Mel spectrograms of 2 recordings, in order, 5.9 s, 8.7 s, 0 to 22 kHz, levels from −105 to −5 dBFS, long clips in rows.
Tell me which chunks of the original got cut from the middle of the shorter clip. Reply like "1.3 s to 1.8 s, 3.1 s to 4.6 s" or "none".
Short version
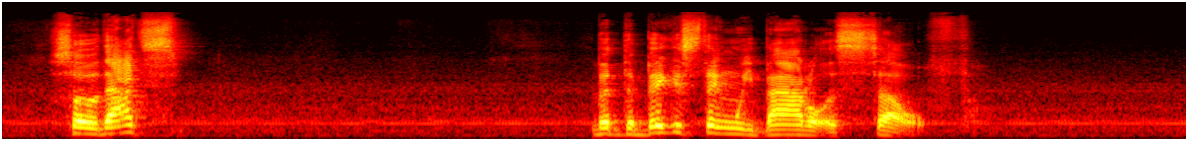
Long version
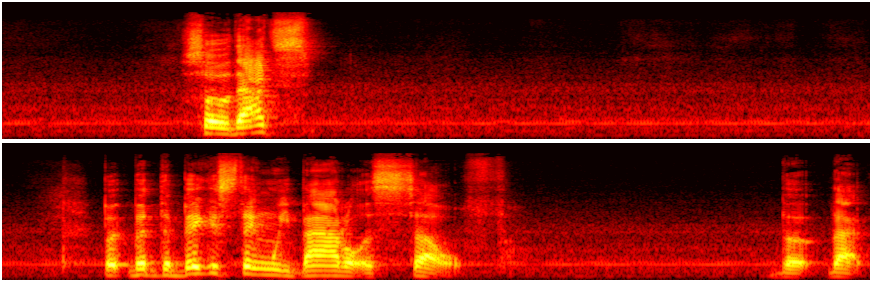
3.6 s to 5.0 s

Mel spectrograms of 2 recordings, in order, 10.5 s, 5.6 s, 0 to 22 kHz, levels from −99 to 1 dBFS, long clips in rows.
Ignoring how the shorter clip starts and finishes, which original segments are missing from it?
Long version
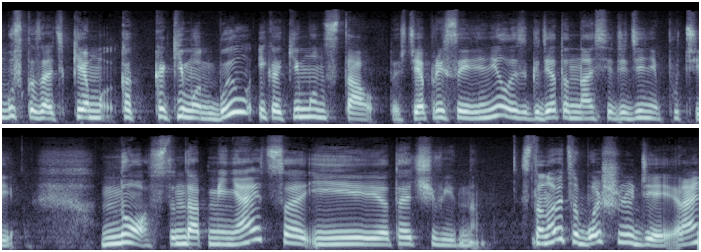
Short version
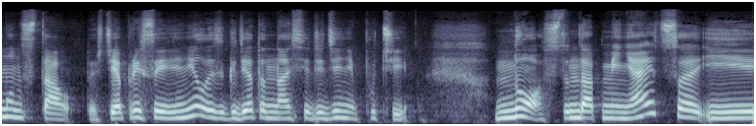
none

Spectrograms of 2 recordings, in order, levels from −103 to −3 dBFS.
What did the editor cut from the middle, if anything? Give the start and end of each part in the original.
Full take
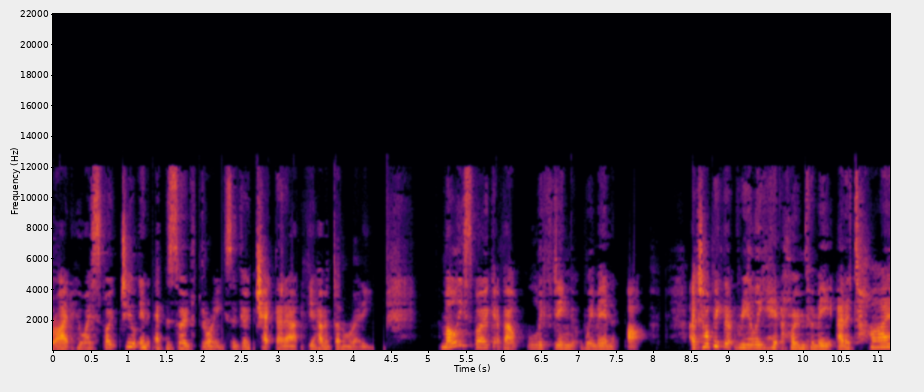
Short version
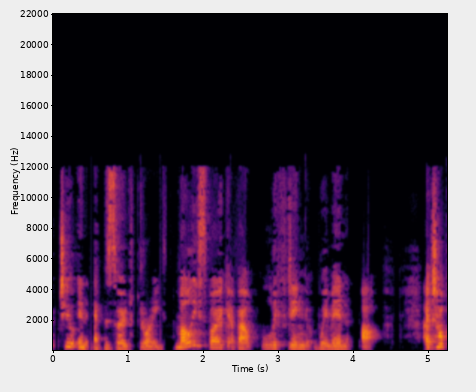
2.3 s to 5.0 s

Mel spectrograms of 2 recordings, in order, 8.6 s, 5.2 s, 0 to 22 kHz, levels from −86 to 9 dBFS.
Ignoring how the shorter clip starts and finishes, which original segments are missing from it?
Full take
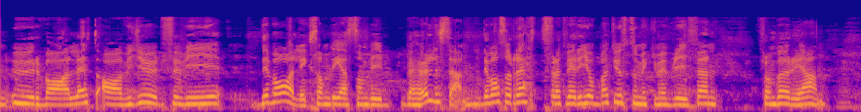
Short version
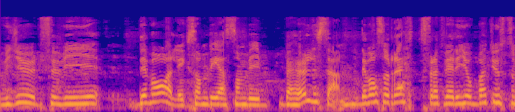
none

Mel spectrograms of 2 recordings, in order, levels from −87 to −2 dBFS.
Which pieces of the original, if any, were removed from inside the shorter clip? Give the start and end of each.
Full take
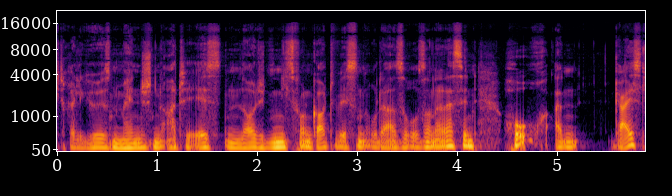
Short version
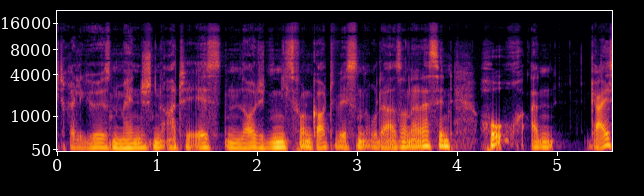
3.4 s to 3.6 s

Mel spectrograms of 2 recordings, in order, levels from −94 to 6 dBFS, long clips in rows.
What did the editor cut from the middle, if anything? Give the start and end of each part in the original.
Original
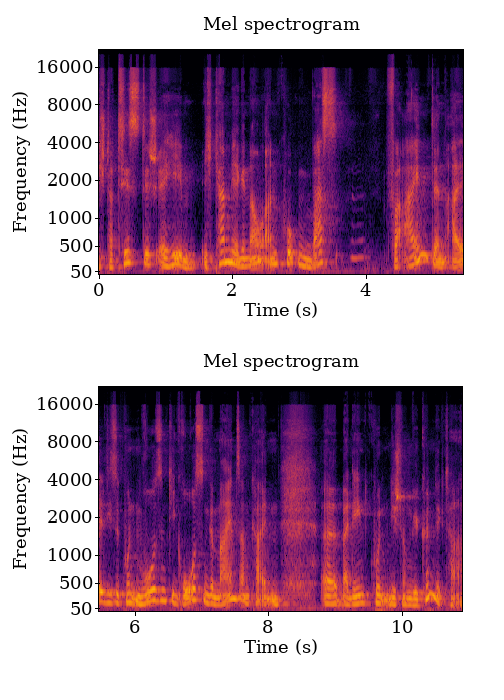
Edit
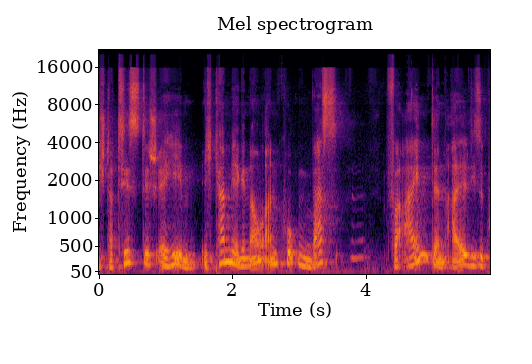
none

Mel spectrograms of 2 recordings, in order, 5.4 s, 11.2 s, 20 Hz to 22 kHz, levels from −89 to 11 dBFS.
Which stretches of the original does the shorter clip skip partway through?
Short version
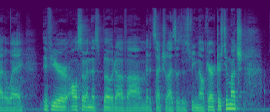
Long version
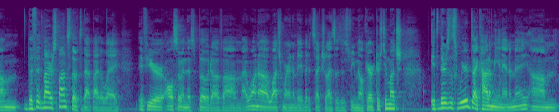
4.8 s to 6.1 s

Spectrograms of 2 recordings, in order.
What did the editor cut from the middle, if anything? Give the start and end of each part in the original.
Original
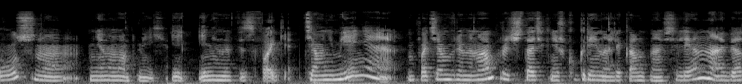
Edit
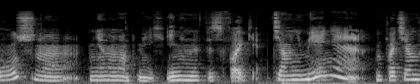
1.6 s to 2.0 s

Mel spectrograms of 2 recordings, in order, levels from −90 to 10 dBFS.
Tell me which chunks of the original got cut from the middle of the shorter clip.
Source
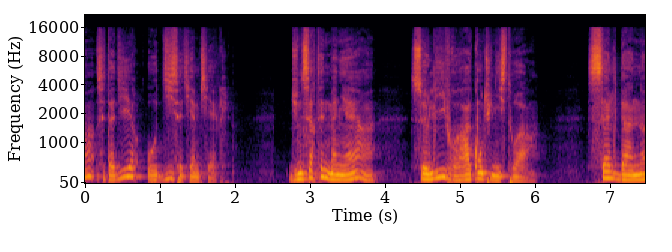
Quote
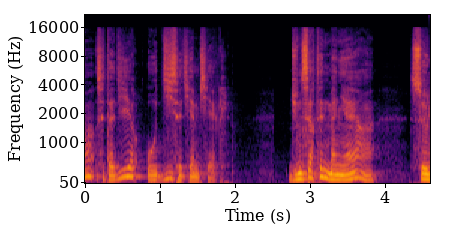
none

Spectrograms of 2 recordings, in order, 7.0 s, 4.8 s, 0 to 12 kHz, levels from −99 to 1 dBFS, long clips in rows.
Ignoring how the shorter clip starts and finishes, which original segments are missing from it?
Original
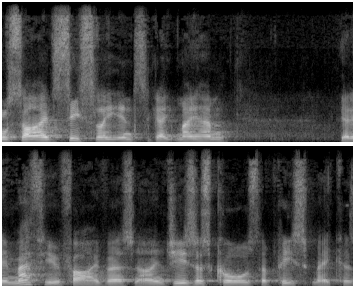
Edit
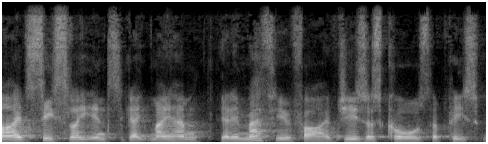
2.4 s to 3.3 s, 4.5 s to 5.1 s

